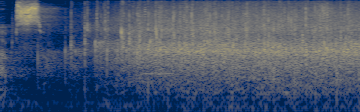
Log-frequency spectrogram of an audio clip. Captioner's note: applause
